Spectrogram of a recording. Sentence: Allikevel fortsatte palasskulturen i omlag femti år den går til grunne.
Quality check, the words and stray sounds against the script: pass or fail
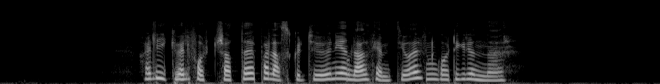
pass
